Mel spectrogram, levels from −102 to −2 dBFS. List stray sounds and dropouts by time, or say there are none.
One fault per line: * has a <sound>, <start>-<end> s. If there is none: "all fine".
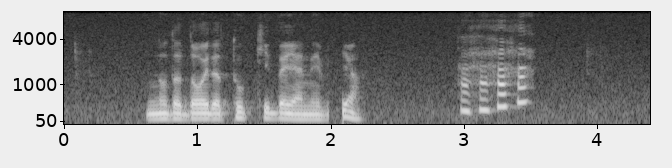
* has a dropout, 2.0-2.1 s
* has a laugh, 2.9-3.5 s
